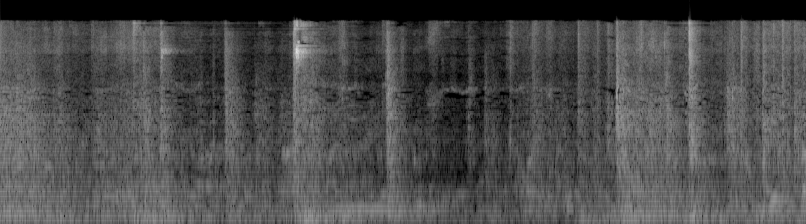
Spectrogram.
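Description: Pigeons of a golden, old peacock-type breed coo in low, soft murmurs with a few brief chirps, fairly close, over a busy outdoor background of rustling and faint talk.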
